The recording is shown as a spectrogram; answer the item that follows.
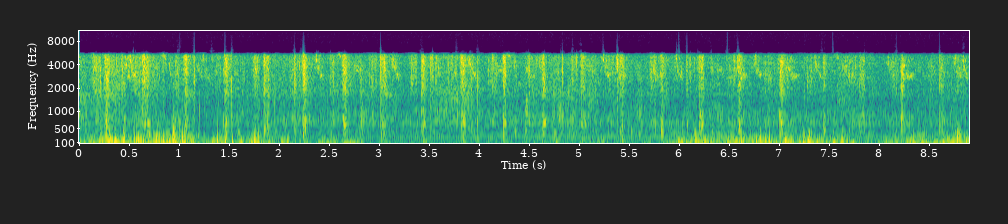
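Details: Four-year-old stallion by Sandro Song, hooves clip-clopping in a steady rapid rhythm of about three beats per second, with low rumbling ground noise and faint background sounds.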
